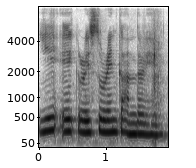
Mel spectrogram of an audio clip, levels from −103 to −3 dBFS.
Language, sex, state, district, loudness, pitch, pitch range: Hindi, female, Arunachal Pradesh, Papum Pare, -13 LUFS, 220 Hz, 190-230 Hz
